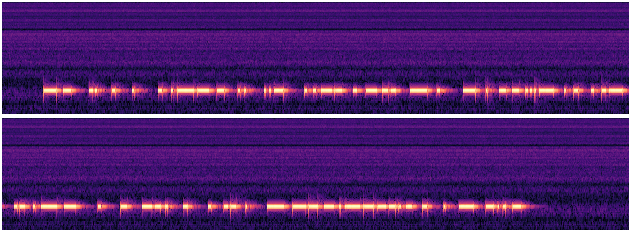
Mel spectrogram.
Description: Beeps of irregular length, with room echo. There is no code.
